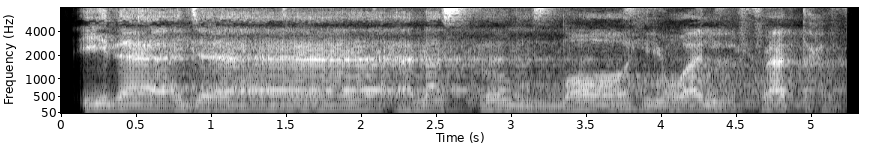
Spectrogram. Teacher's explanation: زال کے بعد الف ہے، حرف مدہ ہے، 1 سیکنڈ لمبا کریں گے۔ جیم کے بعد الف بھی ہے اور اوپر مد ہے، تو یہ مد کو ہم 3 یا 4 سیکنڈ تک لمبا کریں گے۔ را کے اوپر پیش ہے، را کو لام کے ساتھ جب ملائیں گے تو اس کو موٹا پڑھیں گے اور لام کو بھی موٹا پڑھیں گے۔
